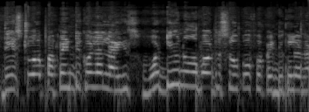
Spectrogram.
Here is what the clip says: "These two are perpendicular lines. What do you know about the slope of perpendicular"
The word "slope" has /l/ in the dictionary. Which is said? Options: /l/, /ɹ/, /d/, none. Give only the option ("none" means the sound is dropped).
none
